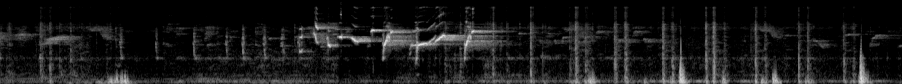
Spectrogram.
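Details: Champion fantail flycatcher singing loudly, used as training song for other songbirds: sharp high whistled notes and a rapid burst of slurred, rising and falling phrases, with low knocking thumps between.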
